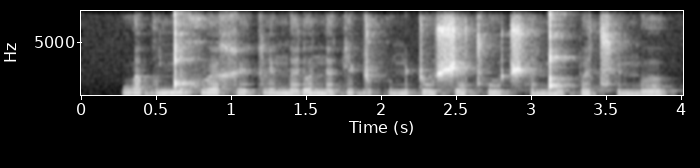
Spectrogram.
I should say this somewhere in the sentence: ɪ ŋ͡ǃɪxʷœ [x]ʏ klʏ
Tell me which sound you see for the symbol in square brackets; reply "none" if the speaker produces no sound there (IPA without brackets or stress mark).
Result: x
